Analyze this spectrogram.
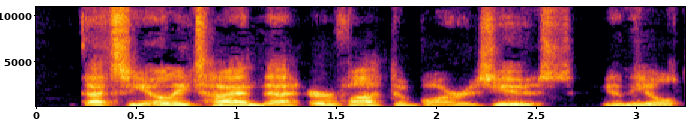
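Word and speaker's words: ערות דבר: you some Hebrew here, the way it's pronounced in Hebrew, for an ervat dabar. Okay, for an ervat dabar.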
